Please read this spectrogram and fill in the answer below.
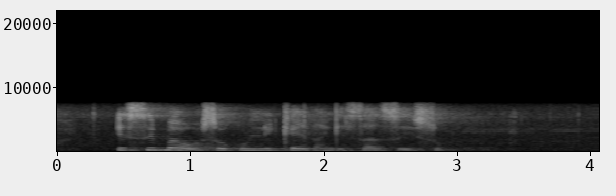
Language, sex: South Ndebele, female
